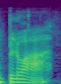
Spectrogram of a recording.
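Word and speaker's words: Blois: It's apparently bluer.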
